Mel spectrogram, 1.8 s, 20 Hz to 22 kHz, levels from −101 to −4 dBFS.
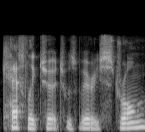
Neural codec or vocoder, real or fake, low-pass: none; real; 7.2 kHz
